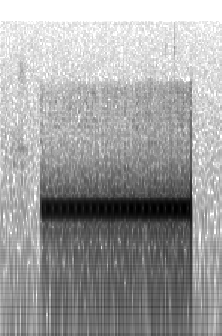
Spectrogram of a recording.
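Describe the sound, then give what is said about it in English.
A telephone dial tone heard while calling a woman back: one steady, unbroken low-pitched hum that holds loud and even for about two seconds, then cuts off abruptly. No voices are heard. “We're calling her back.”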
